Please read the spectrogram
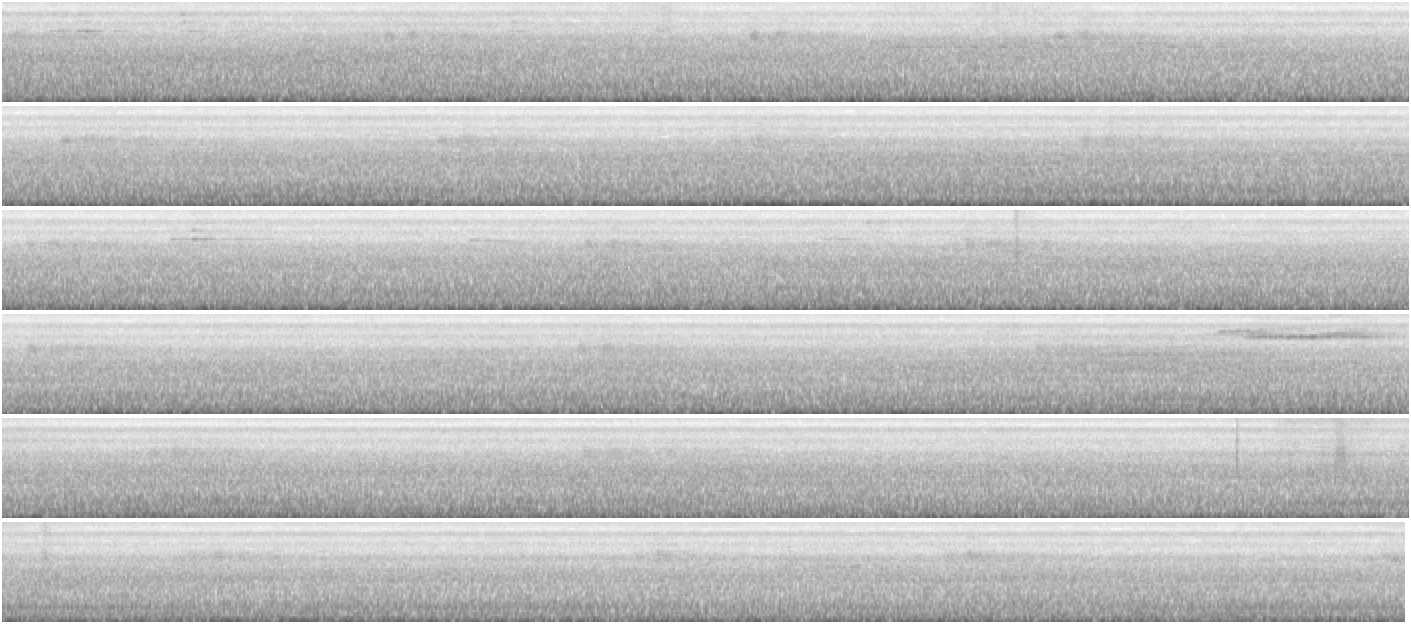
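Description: Steady low rumble of outdoor background noise, unbroken and without distinct events.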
